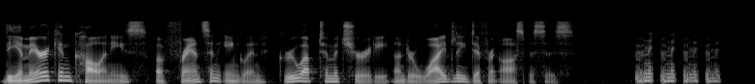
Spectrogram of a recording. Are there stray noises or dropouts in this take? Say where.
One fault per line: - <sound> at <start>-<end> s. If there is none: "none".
- laugh at 6.4-7.2 s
